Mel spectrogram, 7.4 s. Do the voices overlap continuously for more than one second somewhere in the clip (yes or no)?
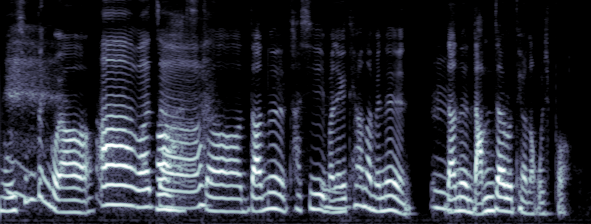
no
